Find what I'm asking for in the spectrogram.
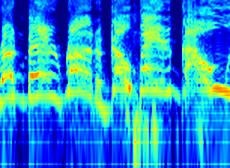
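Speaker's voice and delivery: put-on southern accent, very high, very slow drawl. Retelling funny footage of a man chasing off a bear, in a southern accent. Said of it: "like this southern accent".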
